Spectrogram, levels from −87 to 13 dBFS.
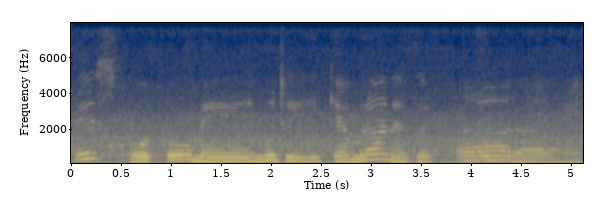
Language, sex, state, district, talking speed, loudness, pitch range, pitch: Hindi, female, Madhya Pradesh, Umaria, 105 wpm, -15 LUFS, 215-255 Hz, 235 Hz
